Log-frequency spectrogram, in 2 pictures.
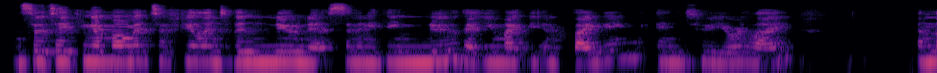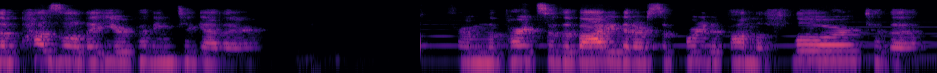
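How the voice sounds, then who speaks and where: A yoga nidra meditation teacher guides a meditation in a soothing, unhurried way, her mid-pitched voice very even with little rise or fall. Her phrases trail off into pauses, and the sound is noticeably roomy and echoey.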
